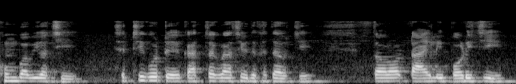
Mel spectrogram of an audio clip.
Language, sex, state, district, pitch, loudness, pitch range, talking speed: Odia, male, Odisha, Nuapada, 150 Hz, -14 LUFS, 140-155 Hz, 150 wpm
